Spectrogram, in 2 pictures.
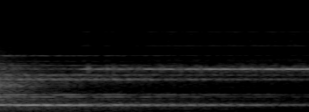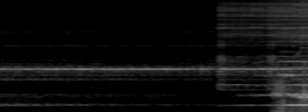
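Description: Near silence with a faint, steady held tone of ambient meditation music. Just before the end the music swells back in with several sustained notes.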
